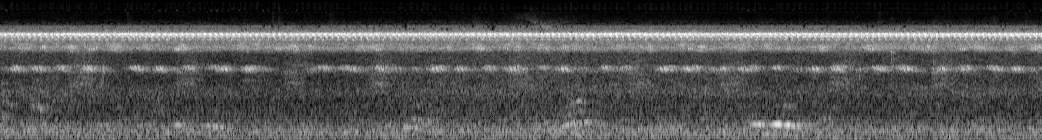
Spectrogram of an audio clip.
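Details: Crickets on a rainy night in an Indian jungle: a steady shrill trill high above, with a lower pulsed chirp repeating about twice a second, faint scattered calls beneath and a soft rain hiss throughout.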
